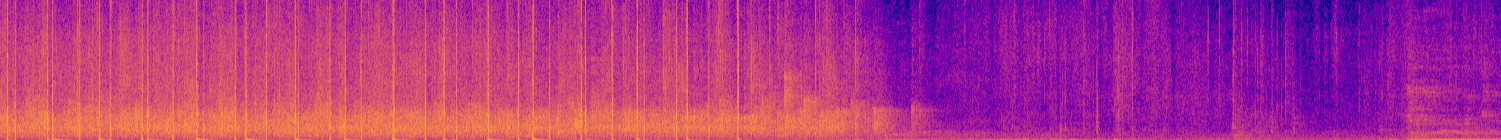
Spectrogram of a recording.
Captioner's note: applause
